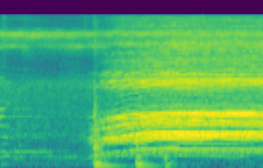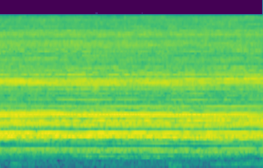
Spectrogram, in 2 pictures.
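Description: A group of children singing together in unison: after a short pause they come in about a second in on one long, steady held note.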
